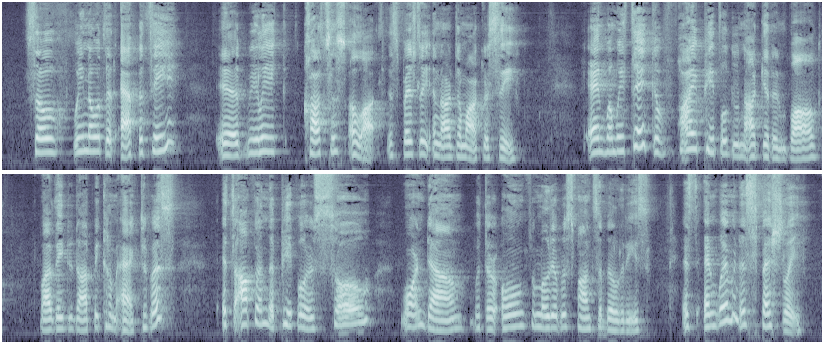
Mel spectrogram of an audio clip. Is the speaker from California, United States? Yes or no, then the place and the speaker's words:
yes; Stockton, California, United States; my hometown of Stockton, California.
